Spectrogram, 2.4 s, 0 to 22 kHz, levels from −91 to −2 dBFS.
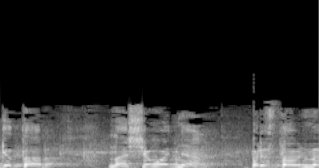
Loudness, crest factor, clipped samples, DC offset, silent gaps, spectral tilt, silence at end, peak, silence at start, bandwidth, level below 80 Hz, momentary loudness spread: -17 LUFS; 16 dB; under 0.1%; under 0.1%; none; -3 dB/octave; 0 s; 0 dBFS; 0 s; 9.2 kHz; -50 dBFS; 11 LU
